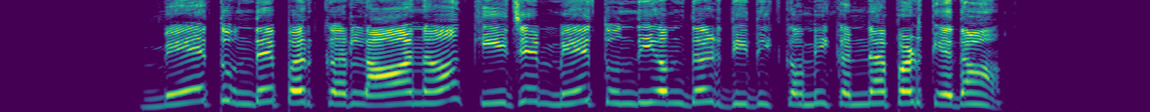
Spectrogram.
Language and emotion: Dogri, angry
